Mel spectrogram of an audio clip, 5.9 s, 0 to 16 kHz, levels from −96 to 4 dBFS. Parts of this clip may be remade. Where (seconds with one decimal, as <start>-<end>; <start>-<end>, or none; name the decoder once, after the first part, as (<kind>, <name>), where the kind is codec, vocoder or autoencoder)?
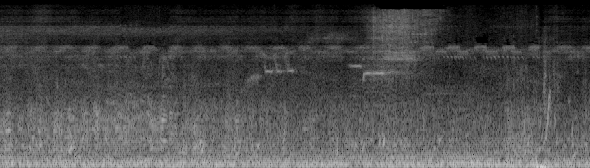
0.0-1.2 (autoencoder, DAC-VAE); 1.7-3.8; 5.4-5.9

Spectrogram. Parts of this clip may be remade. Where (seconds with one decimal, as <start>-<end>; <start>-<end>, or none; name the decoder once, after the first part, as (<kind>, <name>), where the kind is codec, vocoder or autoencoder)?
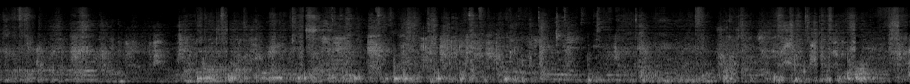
0.0-3.3 (codec, SNAC); 6.0-9.1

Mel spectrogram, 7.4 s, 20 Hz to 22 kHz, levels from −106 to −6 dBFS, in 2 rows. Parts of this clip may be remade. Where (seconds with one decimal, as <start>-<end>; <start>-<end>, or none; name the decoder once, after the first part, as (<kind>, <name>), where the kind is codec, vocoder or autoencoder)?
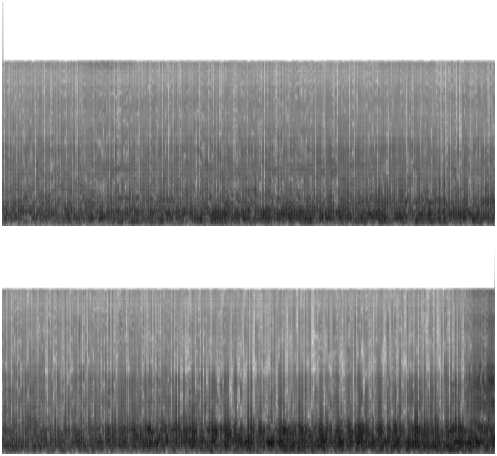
0.0-7.4 (vocoder, BigVGAN v2)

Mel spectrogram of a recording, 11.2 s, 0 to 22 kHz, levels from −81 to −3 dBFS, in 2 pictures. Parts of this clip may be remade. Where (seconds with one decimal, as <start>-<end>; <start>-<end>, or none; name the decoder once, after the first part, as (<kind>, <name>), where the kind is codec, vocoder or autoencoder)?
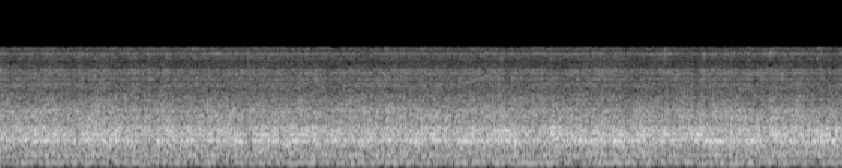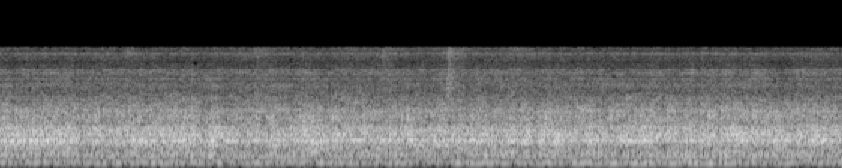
none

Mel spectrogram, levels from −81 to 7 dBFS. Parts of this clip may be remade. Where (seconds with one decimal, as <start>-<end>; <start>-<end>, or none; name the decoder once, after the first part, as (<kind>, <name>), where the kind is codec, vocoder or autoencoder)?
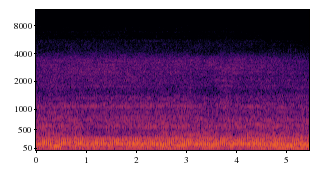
3.1-4.5 (codec, SNAC)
